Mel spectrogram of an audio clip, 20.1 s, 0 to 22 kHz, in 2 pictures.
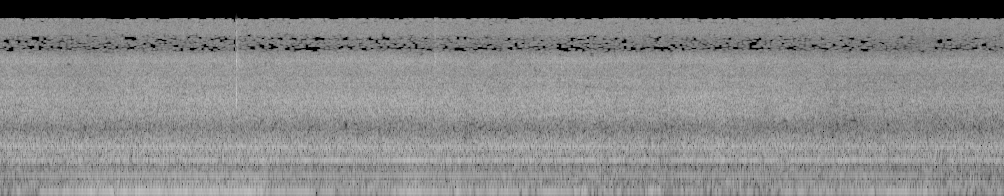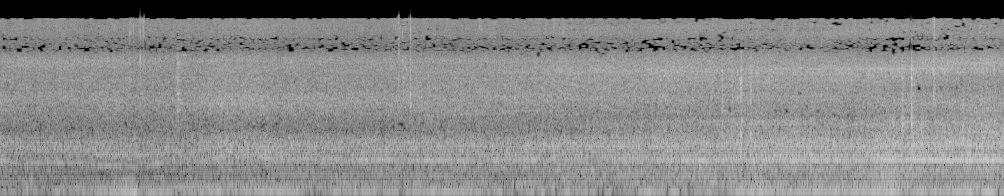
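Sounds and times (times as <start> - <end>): small loader engine droning: 0.0 - 20.0.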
